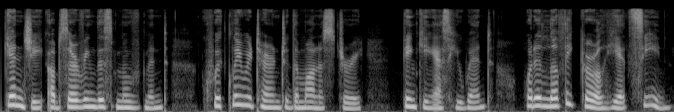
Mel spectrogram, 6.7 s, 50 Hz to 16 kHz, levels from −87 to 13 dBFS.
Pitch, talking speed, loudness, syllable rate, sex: 220 Hz, 180 wpm, -18 LUFS, 6.1 syllables/s, female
